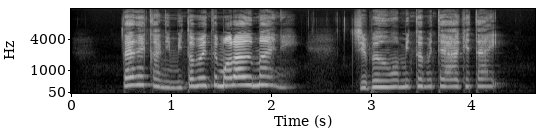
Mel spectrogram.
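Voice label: female; 誰かに認めてもらう前に、自分を認めてあげたい。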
